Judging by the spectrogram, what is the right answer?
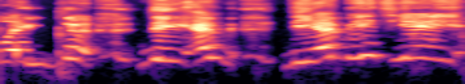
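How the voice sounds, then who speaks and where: In a Boston accent, a woman uses a raised, projected voice with ordinary pitch variation. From Massachusetts, Boston. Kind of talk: casual, profane.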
